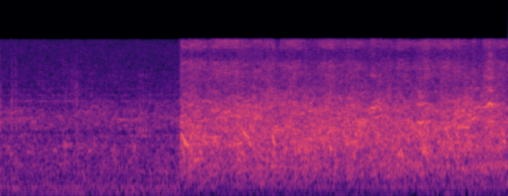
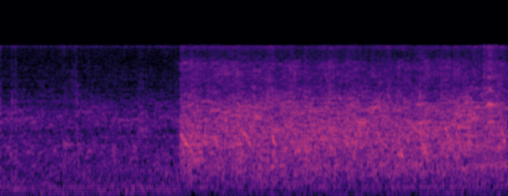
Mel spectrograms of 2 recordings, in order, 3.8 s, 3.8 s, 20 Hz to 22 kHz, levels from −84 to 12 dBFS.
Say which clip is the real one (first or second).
first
